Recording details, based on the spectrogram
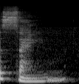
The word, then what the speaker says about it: same: Repara como esse som termina aqui, same. Tá? Esse E final não é pronunciado e você realmente ignora completamente. Same.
